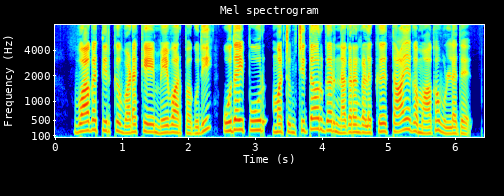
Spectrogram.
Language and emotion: Tamil, neutral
